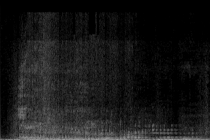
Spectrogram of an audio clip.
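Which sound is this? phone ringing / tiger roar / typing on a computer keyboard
tiger roar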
